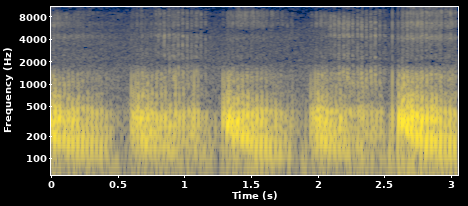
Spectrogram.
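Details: Lazy pet cat purring: low, vibrating rumble in slow swells, about five bursts over three seconds, each lasting around half a second.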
